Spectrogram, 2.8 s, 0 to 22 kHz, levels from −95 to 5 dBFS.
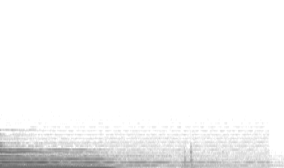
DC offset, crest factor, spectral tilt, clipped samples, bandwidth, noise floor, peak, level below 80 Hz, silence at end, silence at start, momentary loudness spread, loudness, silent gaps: under 0.1%; 18 dB; -6.5 dB/octave; under 0.1%; 5.4 kHz; -70 dBFS; -26 dBFS; -64 dBFS; 0.8 s; 0 s; 24 LU; -41 LUFS; none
